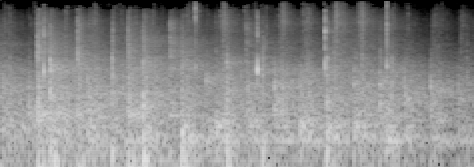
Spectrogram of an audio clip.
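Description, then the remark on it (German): Irregular knocks and dull thuds made by ghosts tumble over one another against a low rumbling clatter, loud and growing louder, a chaotic burst of ghostly banging. “Die anderen heulen, jauchzen, klopfen oder poltern.”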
